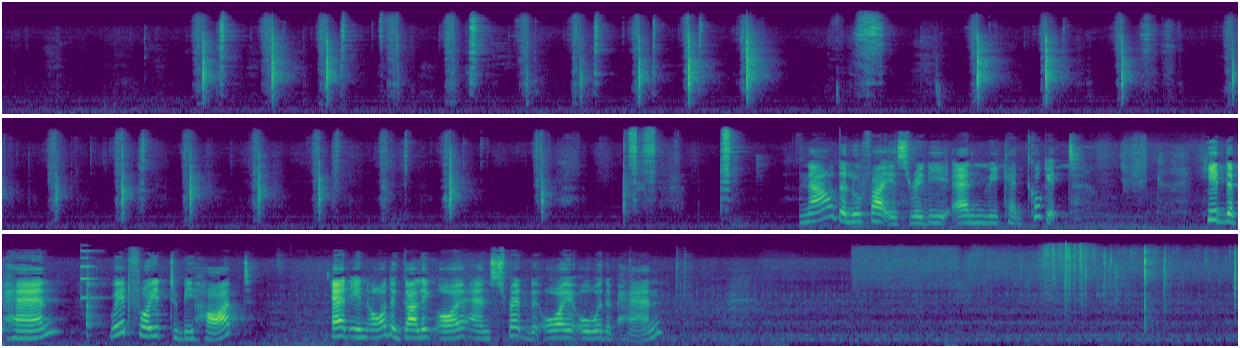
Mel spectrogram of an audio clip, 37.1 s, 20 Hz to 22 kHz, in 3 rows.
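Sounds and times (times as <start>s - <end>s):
knife chopping on wooden board: 1.9s - 7.7s, 9.7s - 17.1s.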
